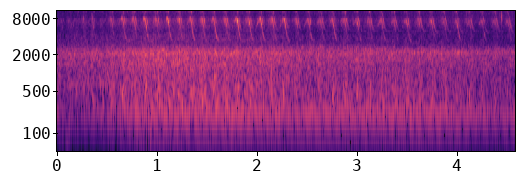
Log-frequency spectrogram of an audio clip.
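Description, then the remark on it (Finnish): A loud helicopter approaching and landing, its steady engine drone and rapid rotor chop filling the air continuously, with no voices heard. “Kuulet sä, helikopteri tulee.”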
